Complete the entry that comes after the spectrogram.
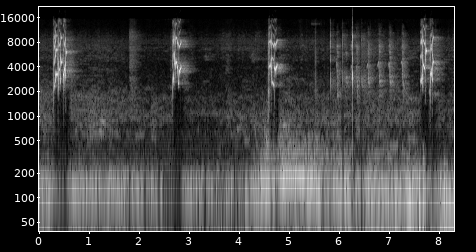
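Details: Fighter lovebird calling with widely spaced shrill high squeaks, a few soft clicks in between, and a steady low hum through most of the recording.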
